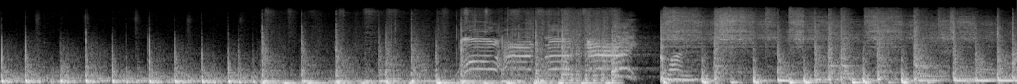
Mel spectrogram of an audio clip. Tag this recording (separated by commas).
Snare drum, Music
